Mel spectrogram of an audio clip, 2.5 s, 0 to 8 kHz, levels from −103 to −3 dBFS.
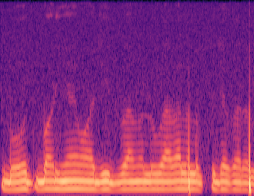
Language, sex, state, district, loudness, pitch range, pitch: Bhojpuri, male, Bihar, Muzaffarpur, -21 LUFS, 115-120 Hz, 115 Hz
